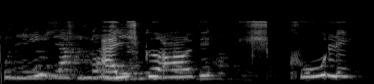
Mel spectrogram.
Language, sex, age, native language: Icelandic, other, 9, Icelandic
